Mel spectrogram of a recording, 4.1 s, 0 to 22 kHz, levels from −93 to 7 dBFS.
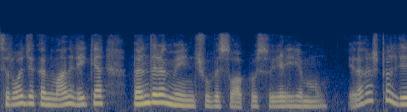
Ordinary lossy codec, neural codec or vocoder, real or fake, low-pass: Opus, 24 kbps; codec, 16 kHz in and 24 kHz out, 0.6 kbps, FocalCodec, streaming, 2048 codes; fake; 7.2 kHz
